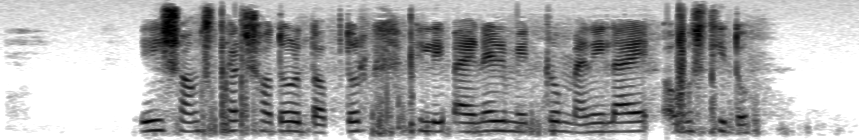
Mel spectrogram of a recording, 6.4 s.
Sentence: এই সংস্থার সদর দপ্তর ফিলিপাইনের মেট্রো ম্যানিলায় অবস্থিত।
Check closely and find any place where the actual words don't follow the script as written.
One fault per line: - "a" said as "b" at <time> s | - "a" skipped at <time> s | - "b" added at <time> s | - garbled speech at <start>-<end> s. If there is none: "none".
none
